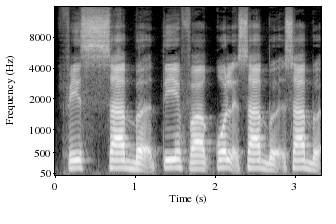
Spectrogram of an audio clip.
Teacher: Huruf qalqalah ada 5, salah satunya huruf ba. Apabila dia sukun maka dipantulkan. Maka ba ini karena dia sukun maka dipantulkan. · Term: qqalah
